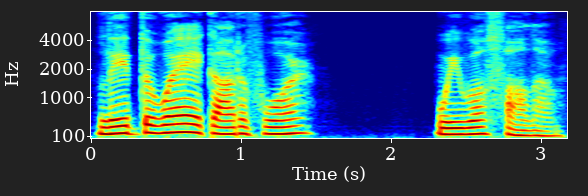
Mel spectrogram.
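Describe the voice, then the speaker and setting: A woman's voice: low voice, lively intonation, a little slow, dark tone, no room sound. A proud, middle-aged Norse goddess from a video game. She speaks as a battle companion with formal, grave diction. The recording is close and dry, with very little room sound. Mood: grave, measured.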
